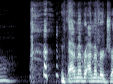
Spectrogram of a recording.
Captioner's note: all laughing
